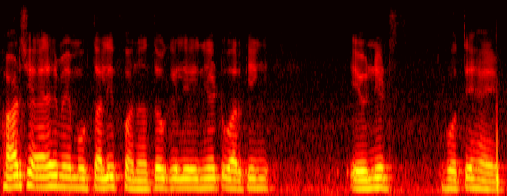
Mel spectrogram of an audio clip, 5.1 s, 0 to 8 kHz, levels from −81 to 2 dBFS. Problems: low volume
